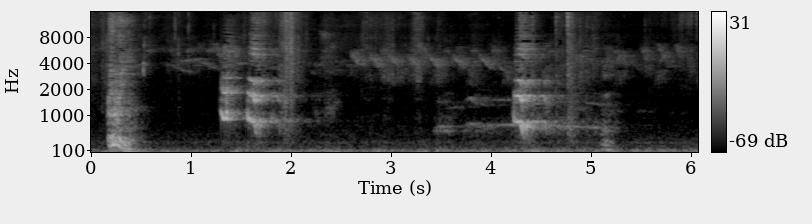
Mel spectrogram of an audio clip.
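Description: A dog barking a few times in short separate calls, with small birds chirping faintly in between.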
